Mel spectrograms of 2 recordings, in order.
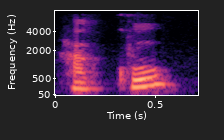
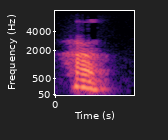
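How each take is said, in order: First: The ending is drawn out, not cut off. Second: The ending is cut off quickly and softly. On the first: The speaker calls it wrong. "It's not 하쿠" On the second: The speaker calls it right. "it's just 학, like you cut the end quickly"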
